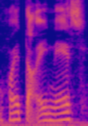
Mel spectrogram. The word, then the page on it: wheeda'ay nees: hupa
